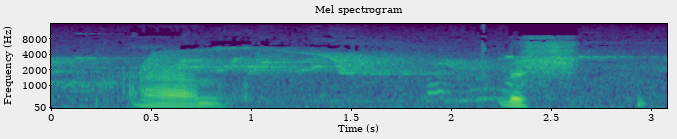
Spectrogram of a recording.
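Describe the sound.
Brightly coloured birds call: a loud, buzzy, rasping call near the start, followed by a few shorter, fainter chirps and one sharp note, over light background hiss.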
